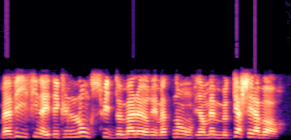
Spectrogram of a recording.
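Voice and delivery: loud, high, self-pitying wail; lamenting. A narrator's reading. Mimi complains of her miserable existence, wailing. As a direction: pour out the grievance at full voice. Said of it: "se lamenta Mimi".

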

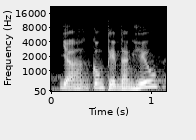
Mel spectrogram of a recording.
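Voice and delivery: put-on upset girl. Girl answers uncle, upset.

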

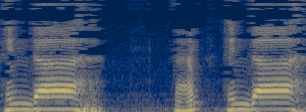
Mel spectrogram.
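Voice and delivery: هنداه drawn out slow and loud, ending in h; pausal ha on hindah. Shown as a demonstration. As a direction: stretch هنداه to its final h. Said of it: "بالهاء". (هنداه بالوقف على الهاء)

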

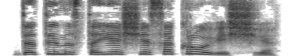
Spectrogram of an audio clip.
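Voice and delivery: high, loud, slow burst of delight; heated exclamation. Acted. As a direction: exclaim it with warm excitement. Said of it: "горячо воскликнула я".

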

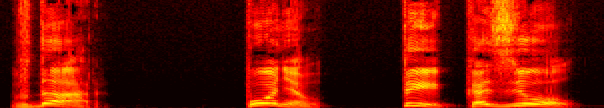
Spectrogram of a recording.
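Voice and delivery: high, sharp dare; high-pitched taunting cries; goading junkie. A narrator's reading. Junkie dares him to hit.

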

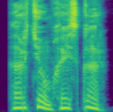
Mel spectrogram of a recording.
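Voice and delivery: slow, firm and commanding; resolute. A narrator's reading. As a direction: call them with resolve. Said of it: "решительно произнесла Дионисия".

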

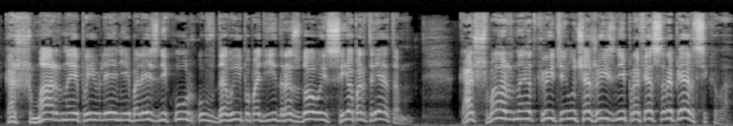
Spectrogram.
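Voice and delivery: high hawker's call; newsboy cry. Acted. Newsboys howling headlines in street. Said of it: "завывали неестественные сиплые голоса".

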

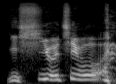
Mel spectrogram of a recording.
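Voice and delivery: high, loud retort breaking into laughter; happy laughing. A narrator's reading. Hobbit told he was feared dead, happy laughing. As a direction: laugh off the very idea. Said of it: "счастливо рассмеялся Сэм".

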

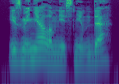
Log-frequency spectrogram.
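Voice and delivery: грубо. Acted. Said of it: "очередной грубостью".

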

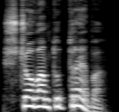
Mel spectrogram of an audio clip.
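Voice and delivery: sharp, high, stern demand; stern caretaker challenging the boys; stern question. A narrator's reading. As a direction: snap it like a strict caretaker. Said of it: "суворо спитала тітонька".

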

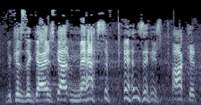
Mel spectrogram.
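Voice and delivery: ordinary talk, nothing marked

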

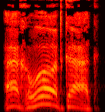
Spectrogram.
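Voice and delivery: drawn-out, slow indignation; slowly, taking offence; mock-outraged father. A narrator's reading. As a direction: stretch out the affronted words. Father scolds defiant daughter.

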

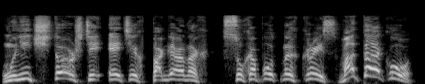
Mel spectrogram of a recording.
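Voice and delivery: rally the warriors to charge; a Viking roaring his men into the attack; battle cry. Acted. Viking rallies his troops.

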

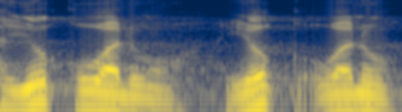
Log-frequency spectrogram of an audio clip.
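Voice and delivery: "يقول" as yuq-walu, split at the q; underlying passive form. Shown as a demonstration. Teacher naming the form under study, "يقول" split as yuq-walu. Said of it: "وإنما البحث في ماذا؟".

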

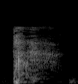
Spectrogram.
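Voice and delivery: short vocal "pah" for a lash; imitated whip crack.

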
